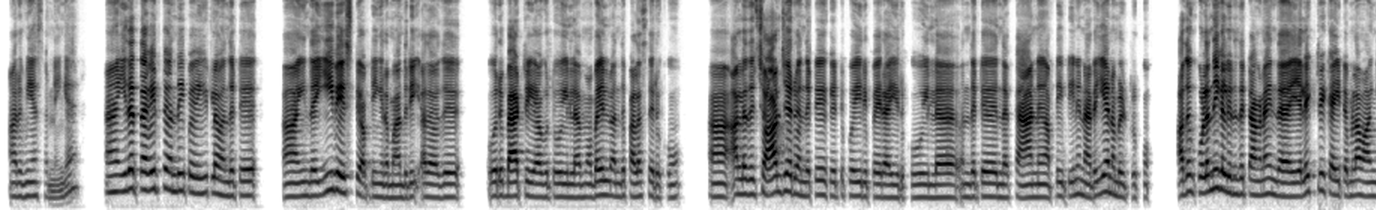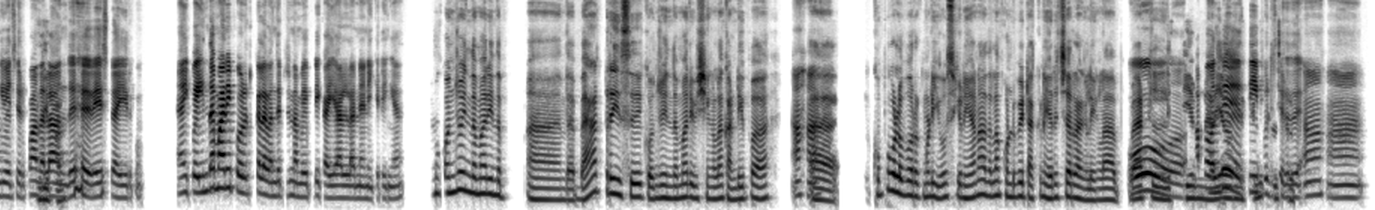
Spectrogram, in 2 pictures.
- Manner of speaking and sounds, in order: in English: "ஈ வேஸ்ட்டு"; in English: "எலக்ட்ரிக் ஐட்டம்லாம்"; laugh; in English: "பேட்டரீஸ்"; in English: "பேட்டரில லித்தியம்"; drawn out: "ஓ!"; in English: "கெமிக்கல்ஸ்"
- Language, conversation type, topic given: Tamil, podcast, குப்பையைச் சரியாக அகற்றி மறுசுழற்சி செய்வது எப்படி?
